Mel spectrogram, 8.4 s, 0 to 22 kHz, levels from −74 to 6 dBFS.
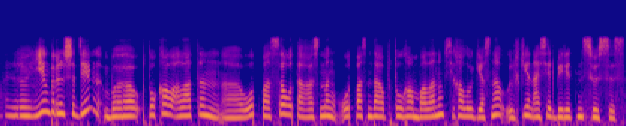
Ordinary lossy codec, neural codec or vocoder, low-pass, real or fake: none; codec, 16 kHz, about 1 kbps, DyCAST, with the encoder's durations; 7.2 kHz; fake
